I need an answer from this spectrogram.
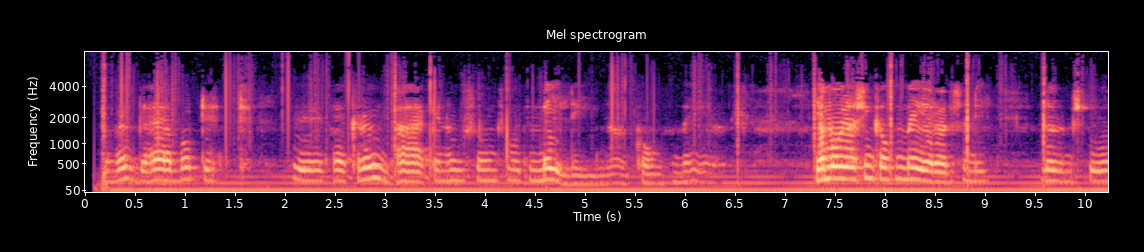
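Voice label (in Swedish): Örkened Skåne, Svenska sagor dialekter; Folkminnen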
